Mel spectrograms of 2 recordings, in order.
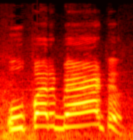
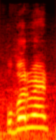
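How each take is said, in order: First: ऊपर बैठ repeated higher and sharper; firmer repeat. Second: Said in the usual way. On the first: Acted. Woman repeats ऊपर बैठ to the man, more forcefully.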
